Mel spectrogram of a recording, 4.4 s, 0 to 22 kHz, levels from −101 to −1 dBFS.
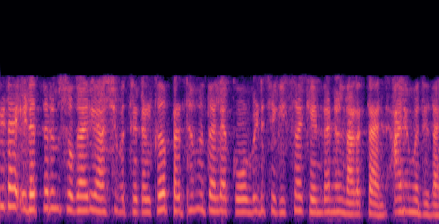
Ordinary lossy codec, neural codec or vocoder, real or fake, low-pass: MP3, 48 kbps; vocoder, 22.05 kHz, 80 mel bands, HiFi-GAN; fake; 5.4 kHz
